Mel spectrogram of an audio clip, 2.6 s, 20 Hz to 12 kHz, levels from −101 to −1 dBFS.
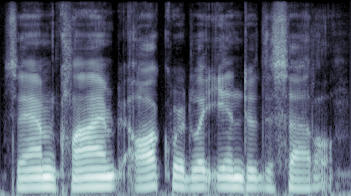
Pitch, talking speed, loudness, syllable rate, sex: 120 Hz, 135 wpm, -15 LUFS, 4.5 syllables/s, male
